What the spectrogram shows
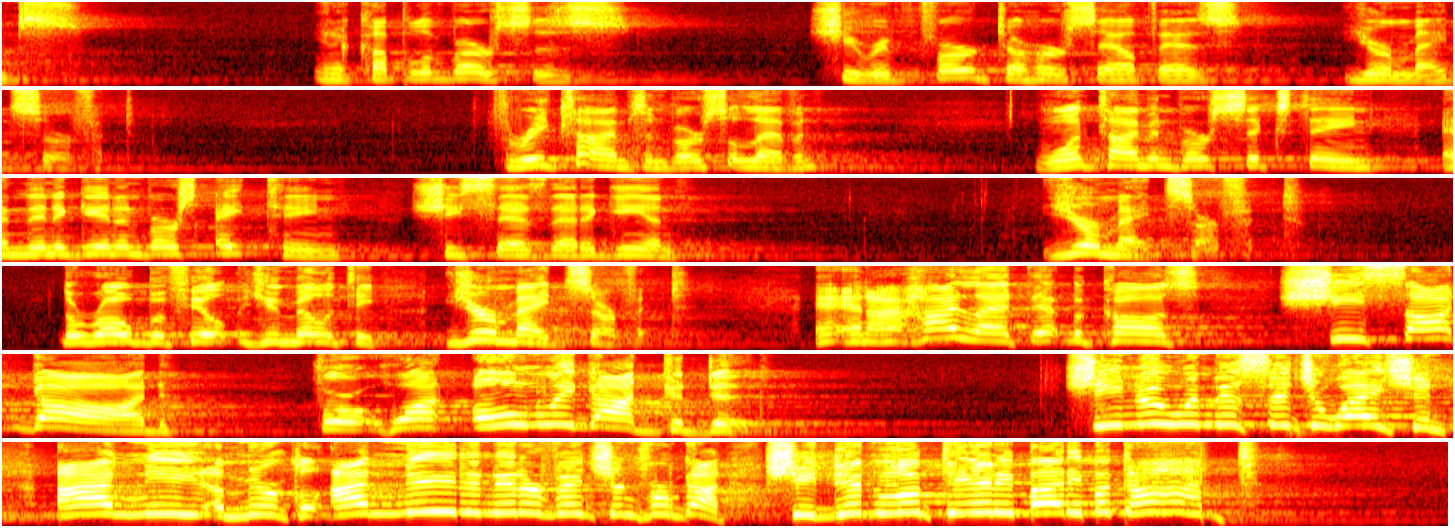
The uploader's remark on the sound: Ecorded live during our Wednesday night service.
